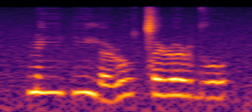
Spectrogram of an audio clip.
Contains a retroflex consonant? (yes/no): yes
